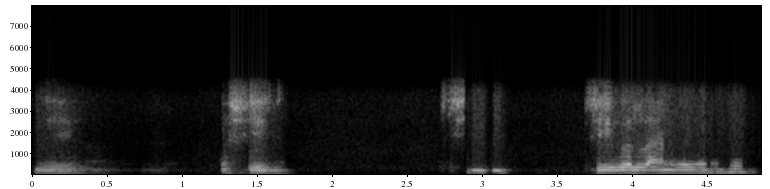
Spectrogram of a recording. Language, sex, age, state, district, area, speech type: Hindi, male, 45-60, Madhya Pradesh, Gwalior, urban, conversation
